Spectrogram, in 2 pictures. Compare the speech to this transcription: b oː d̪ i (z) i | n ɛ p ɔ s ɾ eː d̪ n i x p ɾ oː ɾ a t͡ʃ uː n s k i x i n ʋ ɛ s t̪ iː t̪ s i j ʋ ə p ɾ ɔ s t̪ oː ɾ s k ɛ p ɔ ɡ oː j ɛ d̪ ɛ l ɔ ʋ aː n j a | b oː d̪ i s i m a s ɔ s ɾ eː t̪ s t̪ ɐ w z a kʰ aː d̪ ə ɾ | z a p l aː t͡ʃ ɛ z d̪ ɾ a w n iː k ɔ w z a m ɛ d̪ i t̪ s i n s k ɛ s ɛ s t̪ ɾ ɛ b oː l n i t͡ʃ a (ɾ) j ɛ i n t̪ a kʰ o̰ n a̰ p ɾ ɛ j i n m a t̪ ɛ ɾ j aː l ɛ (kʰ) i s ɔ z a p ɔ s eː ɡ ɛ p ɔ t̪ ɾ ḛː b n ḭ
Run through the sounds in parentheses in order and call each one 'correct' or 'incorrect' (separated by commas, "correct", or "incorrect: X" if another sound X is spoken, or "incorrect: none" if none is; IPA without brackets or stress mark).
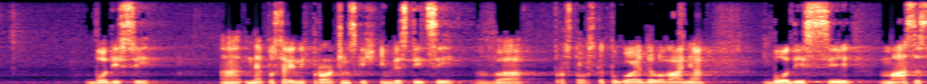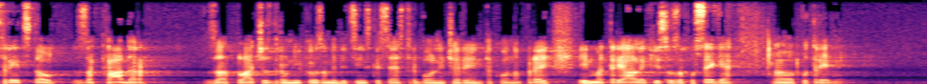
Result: incorrect: s, correct, incorrect: k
